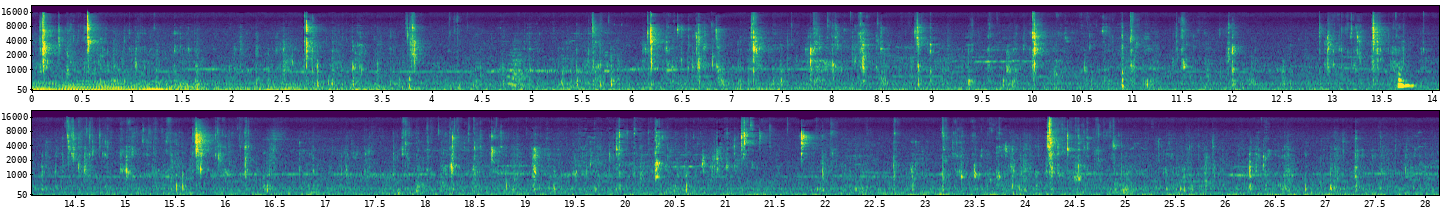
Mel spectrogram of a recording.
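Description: Close-miked eating of saucy snail meat: irregular wet clicks, smacks and squelches of chewing and of fingers working the meat, with one louder click about halfway through. A faint steady high tone hums underneath.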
